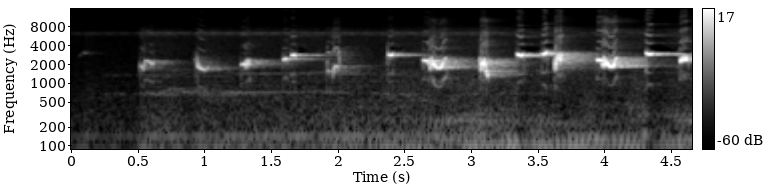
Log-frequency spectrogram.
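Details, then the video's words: Morning song of a sooty-headed bulbul for cage-bird therapy. A steady series of slurred whistled notes, about three or four per second, grows louder and higher, with faint low rumbling underneath. "TERAPI TRUCUKAN PAGI HARI"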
